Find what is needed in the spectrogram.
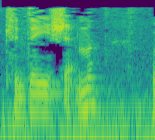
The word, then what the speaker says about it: Kadeshim: The word actually was traditionally pronounced Kadeshim, which means what do you think it means?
